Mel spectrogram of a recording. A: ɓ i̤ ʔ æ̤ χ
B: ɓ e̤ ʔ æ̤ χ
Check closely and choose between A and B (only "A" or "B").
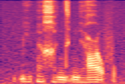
A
